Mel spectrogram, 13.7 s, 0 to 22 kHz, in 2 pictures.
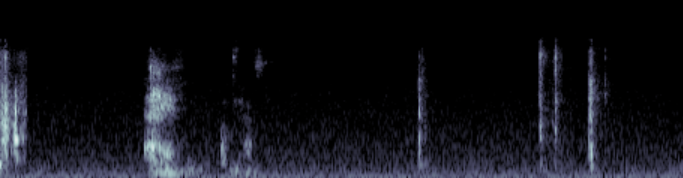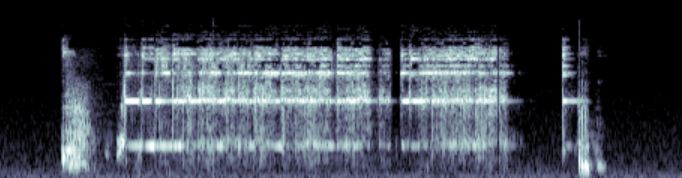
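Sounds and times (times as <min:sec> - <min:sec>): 
chamber bell of the Dutch House of Representatives ringing: 0:08.0 - 0:12.8.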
